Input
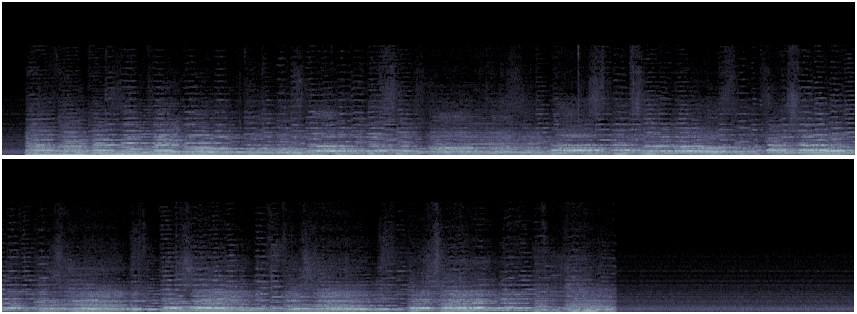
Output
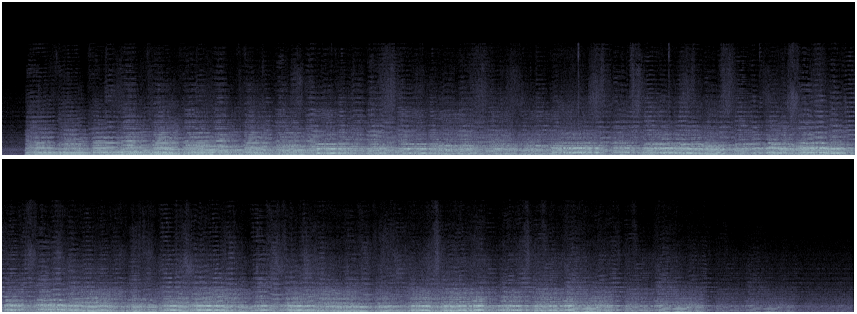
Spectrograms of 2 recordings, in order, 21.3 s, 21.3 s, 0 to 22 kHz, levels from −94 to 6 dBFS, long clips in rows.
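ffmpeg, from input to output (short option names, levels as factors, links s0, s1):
-af "aeval=exprs='val(0)*sin(2*PI*310*n/s)':c=same,aecho=1:1:1133|2266|3399|4532:0.708|0.241|0.0818|0.0278,volume=1.41"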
